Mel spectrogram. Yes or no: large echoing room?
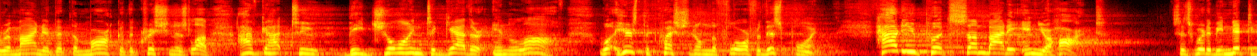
yes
